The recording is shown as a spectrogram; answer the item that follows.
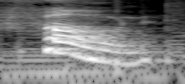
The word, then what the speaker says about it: phone: was psyched to psychoanalyze sometimes the P sounds like an F when the P comes before an H the pronunciation is is f for example phone phone or dolphin dolphin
